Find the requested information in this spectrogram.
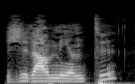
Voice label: portuguese usually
